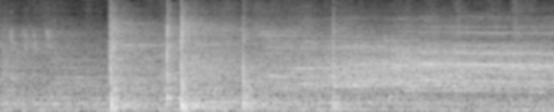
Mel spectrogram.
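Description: Basketball bouncing on a concrete court: a few sharp bounces in the first two seconds. Then a rooster crows for about two seconds.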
